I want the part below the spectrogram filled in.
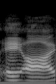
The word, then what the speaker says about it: Ai: That's spelled A-I, or A-I is how you pronounce it.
